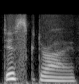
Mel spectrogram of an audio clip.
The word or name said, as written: disk drive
